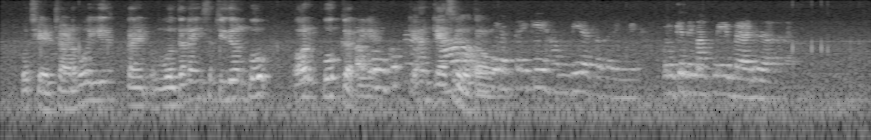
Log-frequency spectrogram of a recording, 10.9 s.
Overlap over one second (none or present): present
